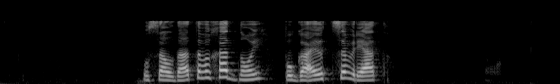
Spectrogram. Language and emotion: Russian, positive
